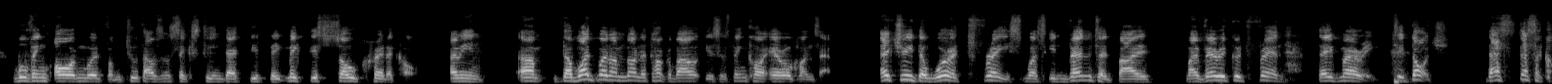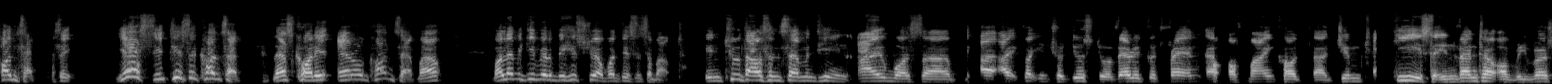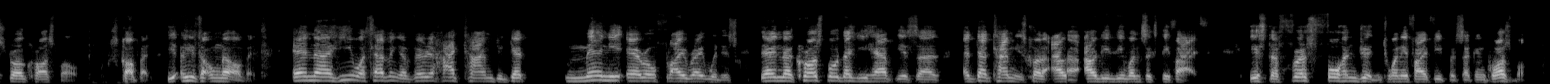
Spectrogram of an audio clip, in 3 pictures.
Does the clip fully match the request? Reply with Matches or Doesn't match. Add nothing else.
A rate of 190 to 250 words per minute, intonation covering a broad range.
Matches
